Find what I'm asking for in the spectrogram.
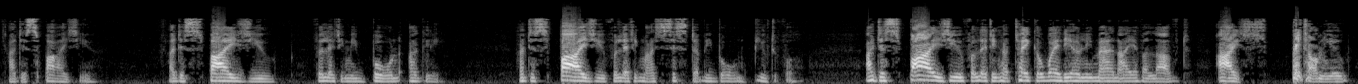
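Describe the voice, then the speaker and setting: A reader voicing an anguished young woman who feels plain and unloved, moving between hushed pleading and shrill, high screaming in an audiobook. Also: fairly quick, creaky, few pauses, slightly rough, exaggerated voice. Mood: bitter. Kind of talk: audiobook character reading.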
